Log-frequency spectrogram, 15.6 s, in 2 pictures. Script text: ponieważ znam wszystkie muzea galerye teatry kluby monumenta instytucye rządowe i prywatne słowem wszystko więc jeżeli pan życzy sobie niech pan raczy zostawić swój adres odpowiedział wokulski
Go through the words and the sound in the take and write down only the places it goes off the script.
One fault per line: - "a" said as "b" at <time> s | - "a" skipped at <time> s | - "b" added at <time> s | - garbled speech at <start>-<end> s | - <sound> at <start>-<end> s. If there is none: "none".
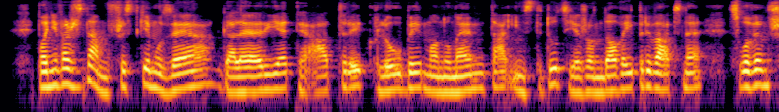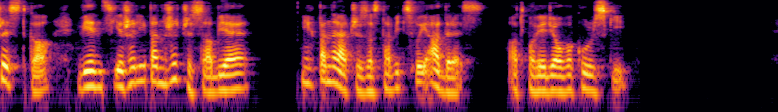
none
